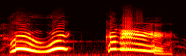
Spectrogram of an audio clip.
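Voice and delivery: high, loud whoops; excited whoop. Real, not acted. Hailing a taxi in the game with loud whoops. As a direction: whoop and wave the cab over.

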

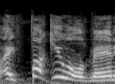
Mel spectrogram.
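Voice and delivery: high mock-angry heckle; acted heckling. Acting out a young comic cursing the old man, mock-angry.

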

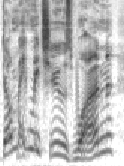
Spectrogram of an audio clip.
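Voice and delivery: high-pitched mock plea; light, high-pitched pleading; playful protest. Acted plea to an interviewer.

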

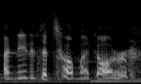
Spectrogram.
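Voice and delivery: high, emotional pleading voice; choked-up remorse. Real, not acted. Father needing to apologize to his daughter, choked up. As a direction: push it out high, close to tears.

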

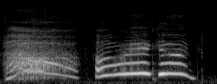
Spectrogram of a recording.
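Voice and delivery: real thrill at the pull; excited gasp. Real, not acted. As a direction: gasp then a slow, high, loud oh my God. Sees the photocard she pulled.

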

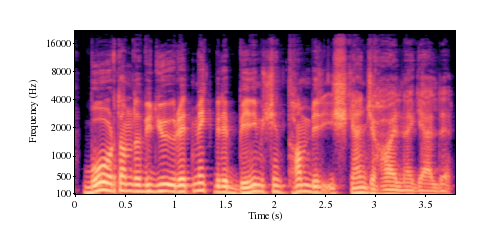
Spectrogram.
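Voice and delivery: ordinary talk

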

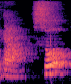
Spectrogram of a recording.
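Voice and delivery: "Cachorro" slowly in three syllables, ca, chor, ro; teacher's slow model of "Cachorro"; demonstrated pronunciation. Shown as a demonstration. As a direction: sound out "Cachorro" with strong double R. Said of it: "olha a pronúncia".

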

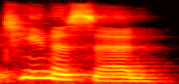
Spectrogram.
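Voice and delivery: usual speaking voice

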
